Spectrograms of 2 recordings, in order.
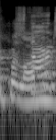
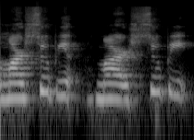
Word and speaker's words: Marsupilami: How do you So, spell Superlami again? so it's like marsupial. So marsupilami. Marsupilami.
